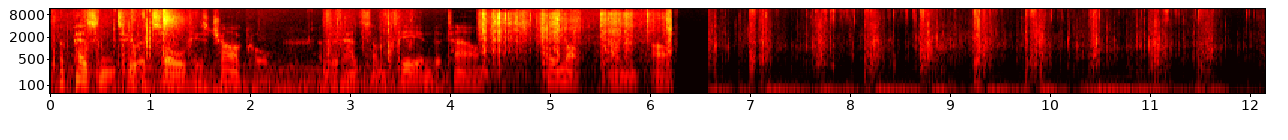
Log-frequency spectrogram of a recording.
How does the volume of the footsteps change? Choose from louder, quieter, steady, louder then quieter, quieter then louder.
quieter.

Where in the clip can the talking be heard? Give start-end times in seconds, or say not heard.
0.0-6.2.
